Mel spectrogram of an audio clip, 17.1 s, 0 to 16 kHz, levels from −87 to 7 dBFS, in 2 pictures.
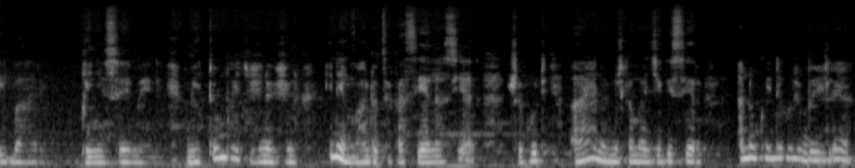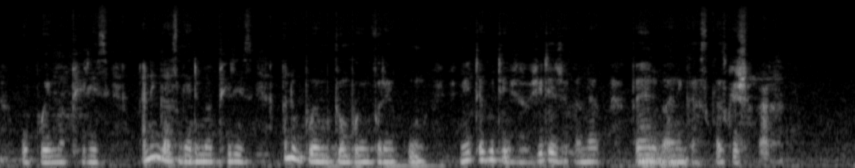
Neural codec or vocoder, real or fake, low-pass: none; real; 14.4 kHz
